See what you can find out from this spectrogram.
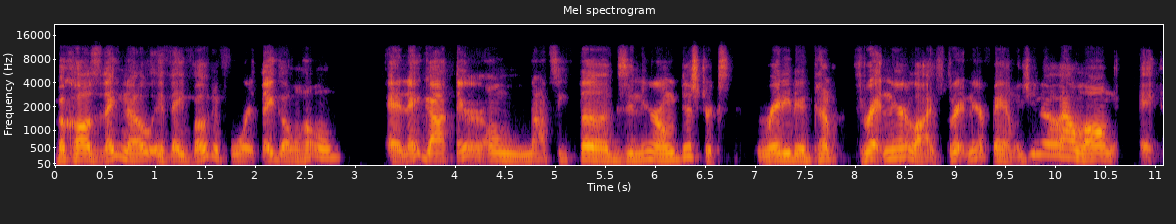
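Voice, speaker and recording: A man's voice: sits high, normal speed, breathy edge, no echo. Fired-up man, dry close sound. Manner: heated, swears, acts out quotes in lively asides. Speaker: political commentator. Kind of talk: impassioned political monologue.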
